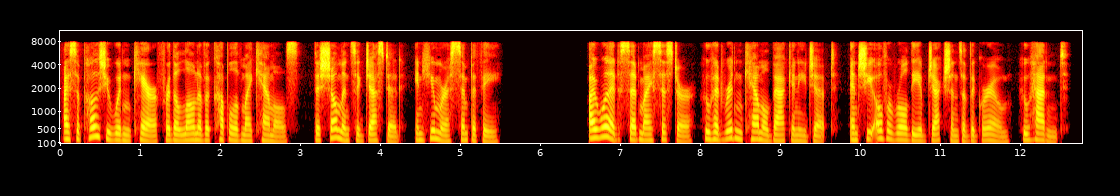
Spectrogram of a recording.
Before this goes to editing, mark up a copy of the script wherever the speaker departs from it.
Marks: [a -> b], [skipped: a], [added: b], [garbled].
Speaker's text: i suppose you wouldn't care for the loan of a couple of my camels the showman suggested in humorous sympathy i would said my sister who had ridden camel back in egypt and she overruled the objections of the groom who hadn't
i suppose you wouldn't care for the loan of a couple of my camels the showman suggested in humorous sympathy i would said my sister who had ridden camel back in egypt and she overruled the objections of the groom who hadn't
